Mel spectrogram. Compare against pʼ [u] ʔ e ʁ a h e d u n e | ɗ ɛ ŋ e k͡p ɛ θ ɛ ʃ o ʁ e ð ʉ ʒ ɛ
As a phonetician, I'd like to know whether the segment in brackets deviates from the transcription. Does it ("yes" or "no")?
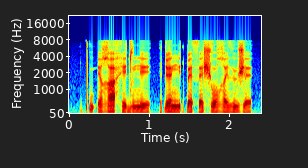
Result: no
